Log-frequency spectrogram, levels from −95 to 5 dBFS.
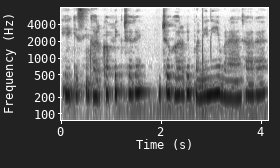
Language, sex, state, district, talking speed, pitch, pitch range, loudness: Hindi, female, Odisha, Nuapada, 215 wpm, 230 Hz, 215-235 Hz, -13 LUFS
